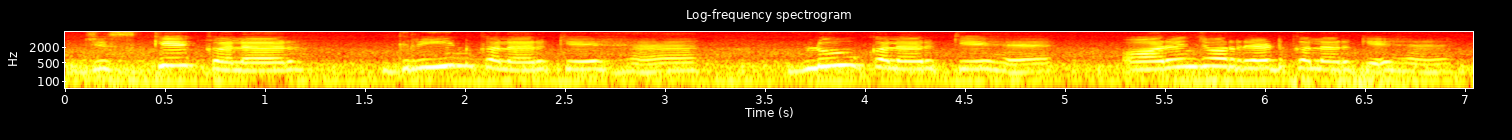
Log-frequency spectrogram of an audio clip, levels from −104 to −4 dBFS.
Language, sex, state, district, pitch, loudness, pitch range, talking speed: Hindi, female, Odisha, Nuapada, 295 Hz, -15 LUFS, 270-340 Hz, 135 wpm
